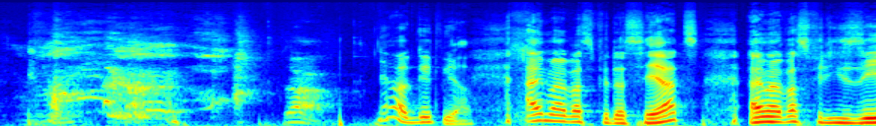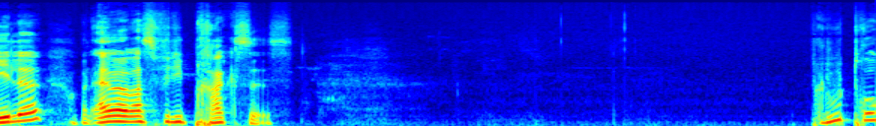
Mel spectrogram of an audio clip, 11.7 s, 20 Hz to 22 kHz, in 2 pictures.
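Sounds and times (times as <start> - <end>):
person coughing: 0.2 - 2.3
speech: 1.9 - 7.9, 11.3 - 11.6.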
